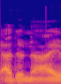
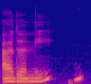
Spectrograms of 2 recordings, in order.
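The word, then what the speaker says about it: אדני: Oh, well, if you don't have the vowels, it could be Adonai or Adoni. Oh, it can be pronounced Adoni.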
